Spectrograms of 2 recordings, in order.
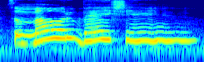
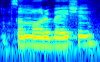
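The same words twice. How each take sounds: First: Stretched slow and a little higher; slow, drawn-out emphasis. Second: Said in the usual way. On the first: Shown as a demonstration. Vlogger teasing a chat viewer, slow and drawn-out. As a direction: drag out Some motivation for effect.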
